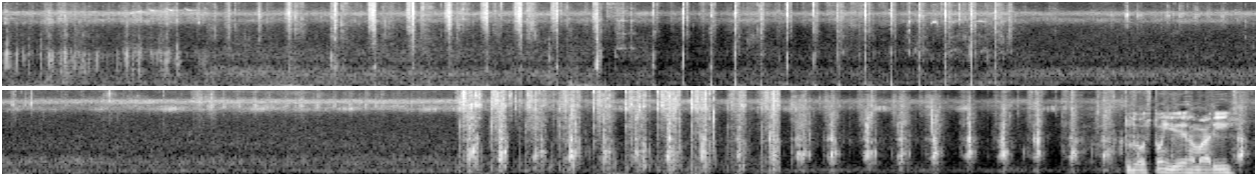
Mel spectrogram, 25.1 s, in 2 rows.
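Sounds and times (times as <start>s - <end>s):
insect drone: 0.0s - 25.0s
utensil clacking rapidly: 17.1s - 25.0s.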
